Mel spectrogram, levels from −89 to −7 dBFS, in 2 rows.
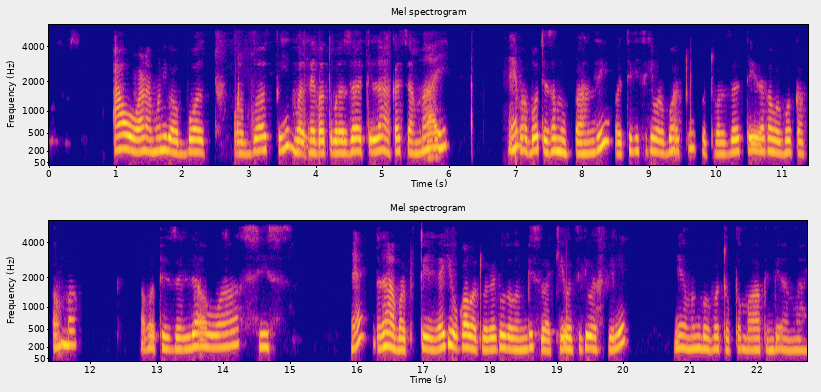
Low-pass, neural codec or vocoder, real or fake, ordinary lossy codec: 5.4 kHz; codec, 24 kHz, 0.9 kbps, WavTokenizer, medium speech release version 2; fake; AAC, 24 kbps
